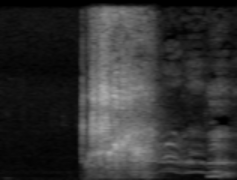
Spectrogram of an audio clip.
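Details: Woman, after a few drinks on a night out, ordering a takeaway amid hiccups; a single sharp, explosive hiss-like burst followed by a brief voiced tail: one sneeze.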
